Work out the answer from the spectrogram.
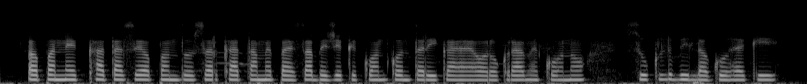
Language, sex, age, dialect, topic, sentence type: Magahi, female, 25-30, Southern, banking, question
